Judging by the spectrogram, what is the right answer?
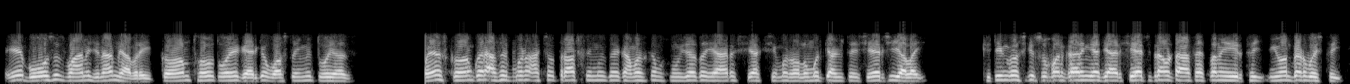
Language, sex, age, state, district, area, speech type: Kashmiri, male, 30-45, Jammu and Kashmir, Kulgam, urban, conversation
